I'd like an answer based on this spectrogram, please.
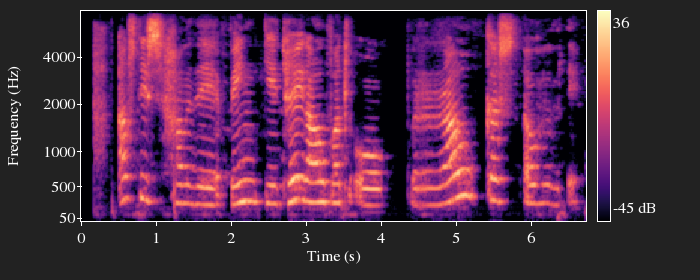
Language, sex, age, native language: Icelandic, male, 11, Icelandic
